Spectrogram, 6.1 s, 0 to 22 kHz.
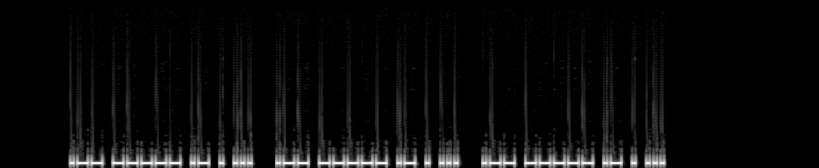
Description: Morse code, heard as a keyed tone, about 44 wpm, 700 Hz. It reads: W0AES W0AES W0AES
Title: USA Call Signs Repeated 3x 45wpm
